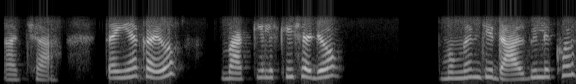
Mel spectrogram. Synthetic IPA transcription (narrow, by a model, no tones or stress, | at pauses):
ɐtːɕʰa | t̪ɐiːə̃kɐjo | baːkilɪkʰiɕɐʄo | mʊ̃ŋɡənɪ̆d͡ʑiːd̪aːlbɪlɪkʰo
